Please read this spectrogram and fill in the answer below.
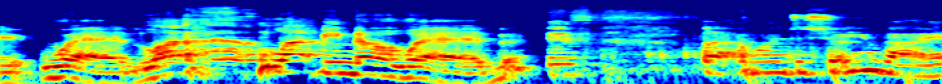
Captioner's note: giggling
